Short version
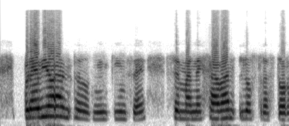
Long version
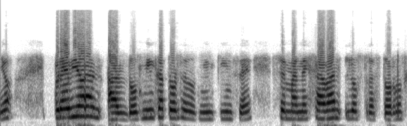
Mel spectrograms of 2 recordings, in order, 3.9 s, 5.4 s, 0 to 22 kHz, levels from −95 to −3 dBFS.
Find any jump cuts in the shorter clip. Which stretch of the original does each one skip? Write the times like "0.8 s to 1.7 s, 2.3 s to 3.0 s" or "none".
1.4 s to 2.4 s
